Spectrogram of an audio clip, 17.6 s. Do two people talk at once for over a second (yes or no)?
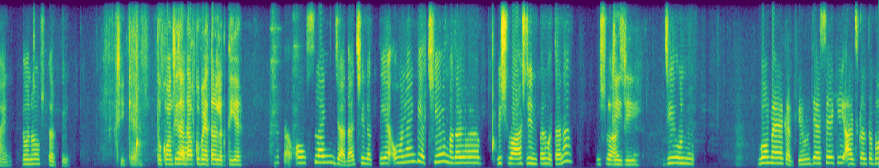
no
